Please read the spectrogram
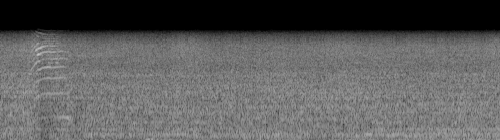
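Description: A domestic shorthair cat gives one short, high meow about half a second in, over a steady background hiss.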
